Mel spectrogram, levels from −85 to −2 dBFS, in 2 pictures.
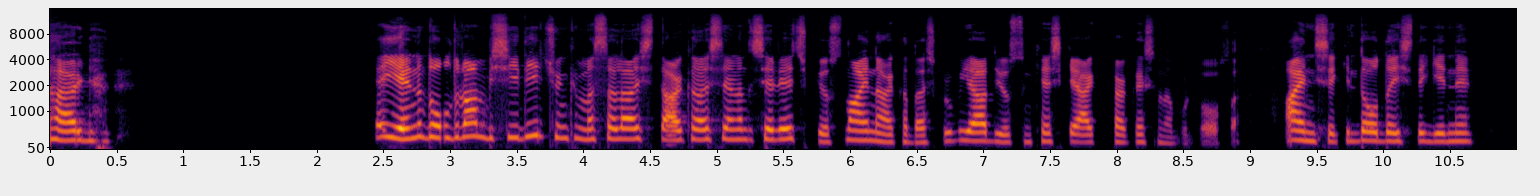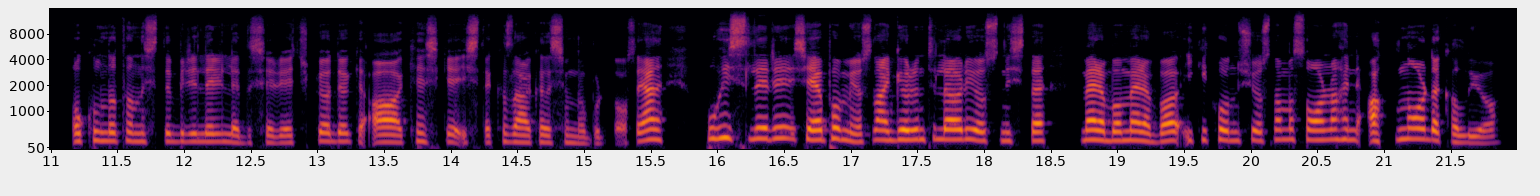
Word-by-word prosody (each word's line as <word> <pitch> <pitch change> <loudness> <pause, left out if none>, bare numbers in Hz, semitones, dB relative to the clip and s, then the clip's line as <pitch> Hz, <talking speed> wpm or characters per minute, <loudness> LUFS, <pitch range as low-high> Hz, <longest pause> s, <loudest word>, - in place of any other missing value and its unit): Her 240 -2 +7
gün. 230 -2 -7 2.0
Eee, 320 - +2
yerini 295 +4 +9
dolduran 315 +1 +4
bir - - -3
şey 310 +2 -1
değil 360 +1 +1
çünkü 300 -3 -6
mesela, 275 +1 +3
işte, 275 0 -2
arkadaşlarınla 260 +1 +2
dışarıya 265 +2 +3
çıkıyorsun, 215 0 -5
aynı 240 -3 +3
arkadaş 190 -1 -4
grubu. 225 +2 -9
Ya 225 -2 +4
diyorsun, 195 0 -7
"Keşke 210 0 -4
erkek 190 0 0
arkadaşım 190 -2 -6
da 160 -1 -18
burada - - -19
olsa." - - -14 0.4
Aynı 240 -3 +5
şekilde 210 +3 -2
o 225 -1 +1
da, - - +3
işte, 215 0 -2
yeni 210 +1 -3 0.5
okulunda 220 +2 -3
tanıştığı 210 -1 -7
birileriyle 205 -3 -5
dışarıya 180 +1 -7
çıkıyor. 215 +4 -6
Diyor 215 -1 -3
ki, - - -8
"A, 190 -1 +3
keşke, 205 0 -7
işte, 180 - -6
kız 200 +2 -10
arkadaşım 185 -1 -4
da 160 -2 -12
burada 160 - -13
olsa." 220 - -8
Yani 260 0 +4 0.3
bu 285 +1 -1
hisleri 285 0 0
şey 255 -1 +4
yapamıyorsun. 250 -3 0
Ha, 250 - +4
görüntülü 260 +2 +2
arıyorsun, 245 -3 +2
işte, 230 +1 -1 0.3
merhaba, 240 -2 +4
merhaba, 230 -1 +2
iki 240 +1 -10
konuşuyorsun 240 0 -3
ama 260 0 -6
sonra, 255 0 0
hani, 255 -2 -4
aklın 220 +5 -1
orada 270 -3 +2
kalıyor. 175 -3 -7
230 Hz, 175 wpm, -29 LUFS, 205-260 Hz, 2.0 s, yerini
